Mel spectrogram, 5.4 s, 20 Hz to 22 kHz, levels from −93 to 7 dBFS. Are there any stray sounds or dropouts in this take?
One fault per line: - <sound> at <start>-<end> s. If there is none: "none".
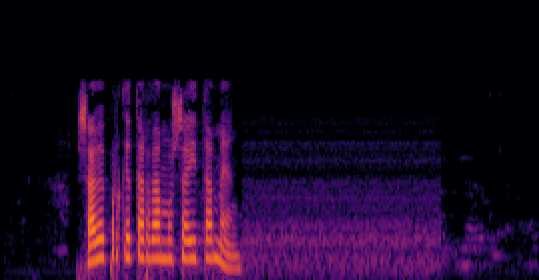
none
